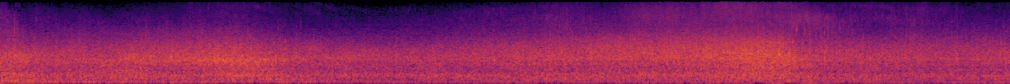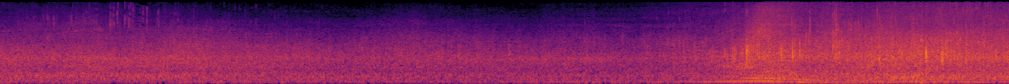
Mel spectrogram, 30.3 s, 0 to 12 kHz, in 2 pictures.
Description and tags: City 2 mono
City ambience recorded with a MKH 60 to a Zoom H4N. Helsinki in the spring.
city, ambience, city-ambience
